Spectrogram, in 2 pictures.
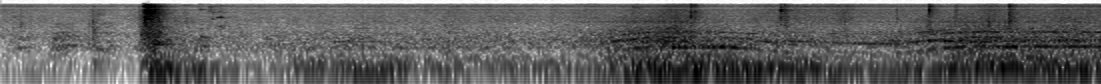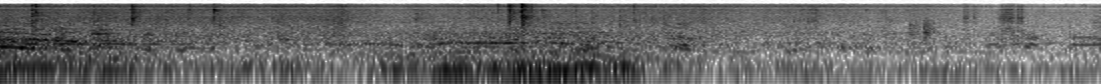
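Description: Speedboat engine rumbling, revving up and falling back in the middle and again briefly near the end, after a sharp knock about half a second in.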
